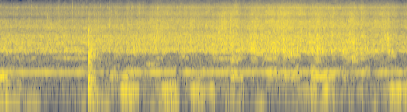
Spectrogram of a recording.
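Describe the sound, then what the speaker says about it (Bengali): Spice mix of turmeric, coriander powder and salt frying in a pan, a steady close sizzle with soft stirring scrapes and one sharp clink of a utensil early on. "এখন একটু কষিয়ে নেব তো সব কিছু মশলা ভাজা হয়ে গেছে"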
